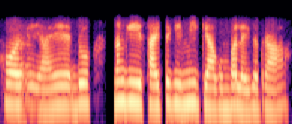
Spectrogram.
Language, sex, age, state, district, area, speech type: Manipuri, female, 30-45, Manipur, Chandel, rural, conversation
